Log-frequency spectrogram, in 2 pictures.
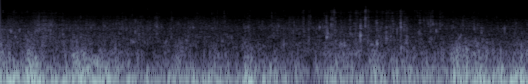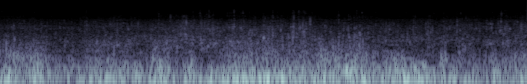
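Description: Small boat under way at sea: wind rumbling on the microphone, with water splashing and slapping against the hull.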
